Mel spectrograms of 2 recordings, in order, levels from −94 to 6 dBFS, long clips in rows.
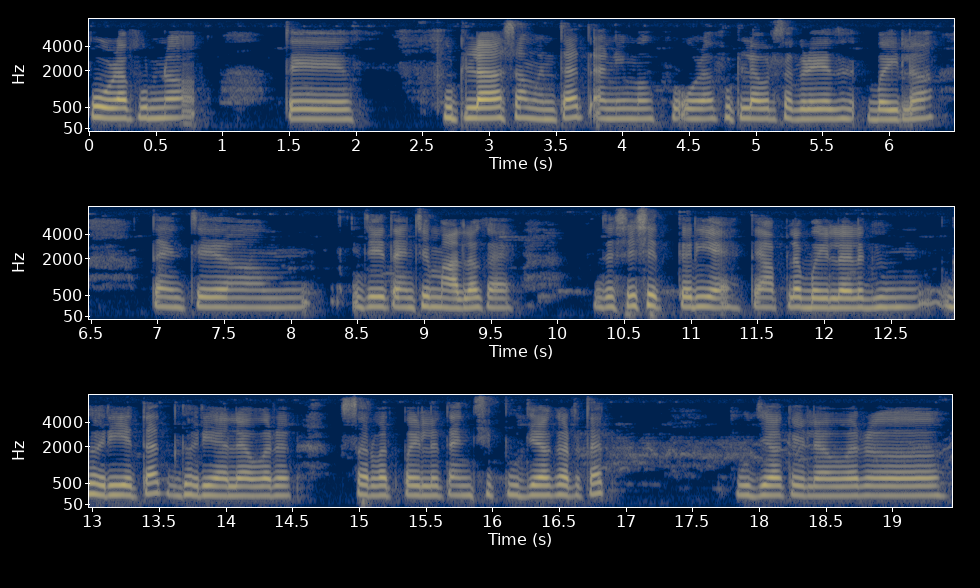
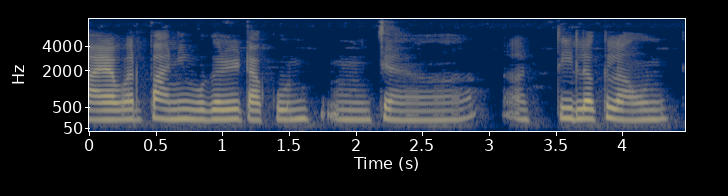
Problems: constant background noise, continuous background conversations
